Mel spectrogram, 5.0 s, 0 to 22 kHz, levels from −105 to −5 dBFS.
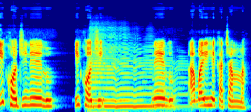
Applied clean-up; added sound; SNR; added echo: classical method log-MMSE.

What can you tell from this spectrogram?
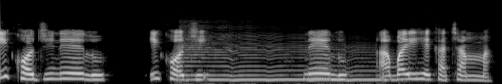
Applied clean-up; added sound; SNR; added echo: none; Electric guitar; 10 dB; none.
